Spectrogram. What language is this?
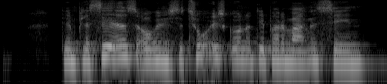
Danish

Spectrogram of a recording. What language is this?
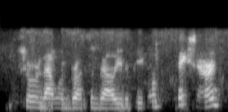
English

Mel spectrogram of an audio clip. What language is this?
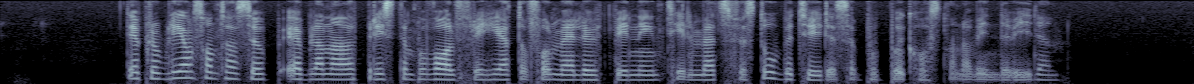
Swedish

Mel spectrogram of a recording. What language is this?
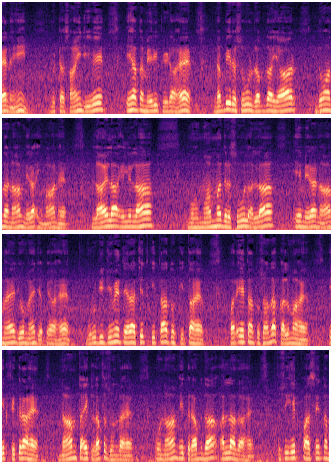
Punjabi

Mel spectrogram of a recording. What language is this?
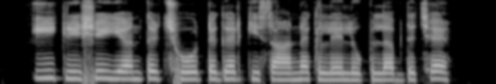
Maithili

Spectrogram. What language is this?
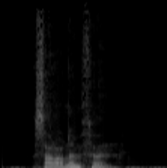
Kabyle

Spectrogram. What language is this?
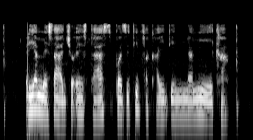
Esperanto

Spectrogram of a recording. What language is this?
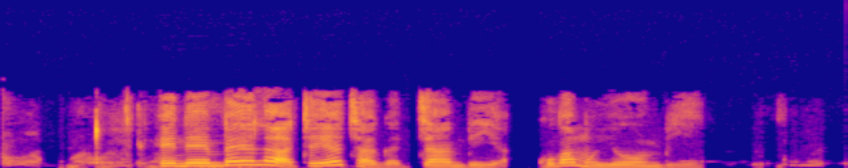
Ganda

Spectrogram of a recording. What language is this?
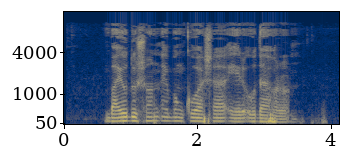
Bangla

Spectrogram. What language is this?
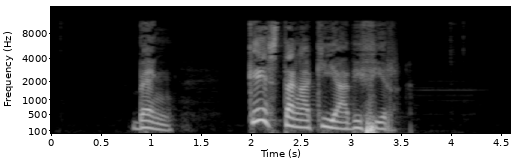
Galician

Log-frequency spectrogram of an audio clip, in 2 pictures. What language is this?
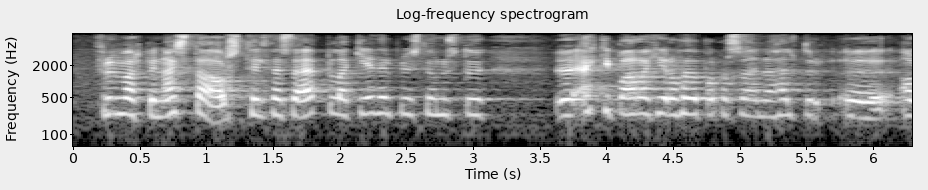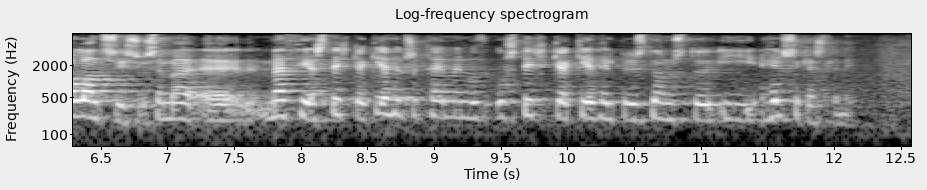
Icelandic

